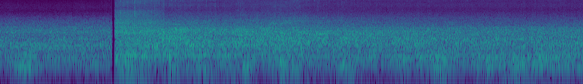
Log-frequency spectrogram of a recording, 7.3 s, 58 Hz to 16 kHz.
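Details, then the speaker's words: Lionel gunmetal 1666E locomotive with heavy whistle tender, run alongside an older loco pulling passenger cars: even whirring rumble with soft steady rail clatter, no catches or grinding; runs smoothly. "all right I think they run pretty good um that really smooth R runs really good P's pretty good too"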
